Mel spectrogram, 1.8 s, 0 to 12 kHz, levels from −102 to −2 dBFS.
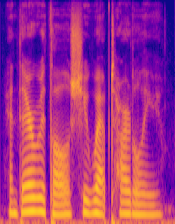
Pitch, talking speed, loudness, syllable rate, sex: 170 Hz, 170 wpm, -17 LUFS, 6.6 syllables/s, female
